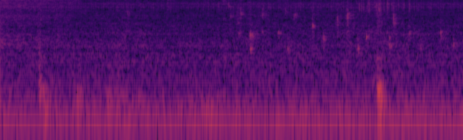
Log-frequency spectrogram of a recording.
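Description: Liquid drains from an opened can as it is strained, heard as faint, scattered drips and small trickles over a quiet, steady background hum, with no talking.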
